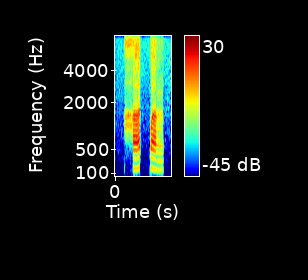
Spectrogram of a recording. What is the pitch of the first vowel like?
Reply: rising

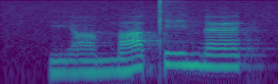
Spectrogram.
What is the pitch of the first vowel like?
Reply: low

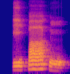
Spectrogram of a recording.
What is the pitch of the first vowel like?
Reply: low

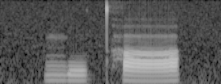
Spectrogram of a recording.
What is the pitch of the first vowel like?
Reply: rising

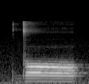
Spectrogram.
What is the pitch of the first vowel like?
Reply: high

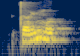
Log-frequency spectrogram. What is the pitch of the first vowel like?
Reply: rising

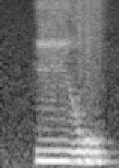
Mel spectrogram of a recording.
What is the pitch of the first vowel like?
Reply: low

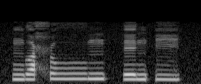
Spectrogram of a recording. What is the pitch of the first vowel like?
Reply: low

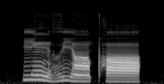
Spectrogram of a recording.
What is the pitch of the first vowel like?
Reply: falling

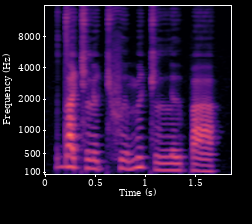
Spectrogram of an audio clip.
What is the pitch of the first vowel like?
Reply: falling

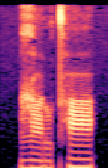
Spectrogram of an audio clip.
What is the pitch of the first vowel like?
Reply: low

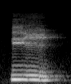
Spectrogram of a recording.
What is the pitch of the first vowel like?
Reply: low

